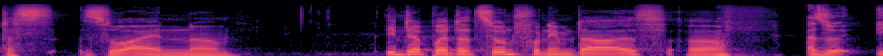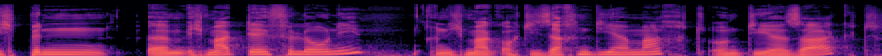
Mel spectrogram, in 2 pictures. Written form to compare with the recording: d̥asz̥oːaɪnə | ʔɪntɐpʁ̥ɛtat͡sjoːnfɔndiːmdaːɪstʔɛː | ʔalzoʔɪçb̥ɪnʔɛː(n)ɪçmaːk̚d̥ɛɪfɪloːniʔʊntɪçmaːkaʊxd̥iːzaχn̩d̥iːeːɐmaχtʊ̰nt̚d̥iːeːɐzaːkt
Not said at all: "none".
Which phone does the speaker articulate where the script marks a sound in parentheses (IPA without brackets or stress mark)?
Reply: m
